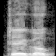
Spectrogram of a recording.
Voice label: "zhe4ge4", Chinese

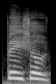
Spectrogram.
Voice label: "bei4shou4", Chinese

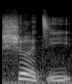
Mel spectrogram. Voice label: "she4ji2", Chinese

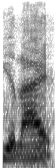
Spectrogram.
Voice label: "yi3 lai2", Chinese

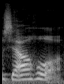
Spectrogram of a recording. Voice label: "xiao3huo3", Chinese

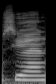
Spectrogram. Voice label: "xuan1", Chinese

